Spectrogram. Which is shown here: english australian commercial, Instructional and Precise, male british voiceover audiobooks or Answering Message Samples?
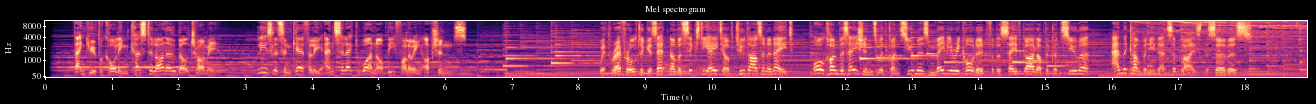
Answering Message Samples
